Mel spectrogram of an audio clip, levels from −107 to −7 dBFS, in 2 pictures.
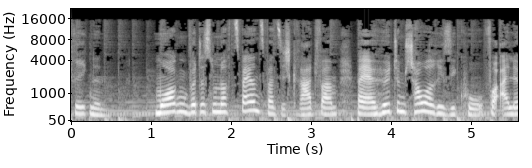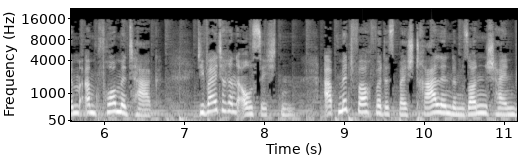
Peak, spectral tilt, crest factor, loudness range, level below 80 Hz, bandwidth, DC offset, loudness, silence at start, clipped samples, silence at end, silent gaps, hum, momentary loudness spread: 0 dBFS; -4 dB/octave; 16 dB; 2 LU; -36 dBFS; 15.5 kHz; under 0.1%; -15 LUFS; 0 s; under 0.1%; 0 s; none; none; 12 LU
